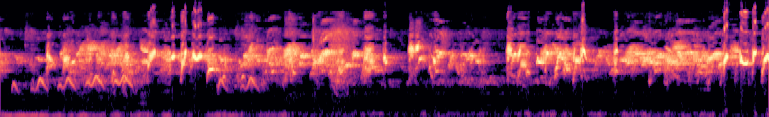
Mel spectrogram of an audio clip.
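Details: A fancy leucistic white, red-eyed, competition-line Red-whiskered bulbul from Chonburi, Thailand, in rapid, bubbly training song of doubled, warbled notes, with other songbirds chattering constantly alongside and a low hum in the opening seconds.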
